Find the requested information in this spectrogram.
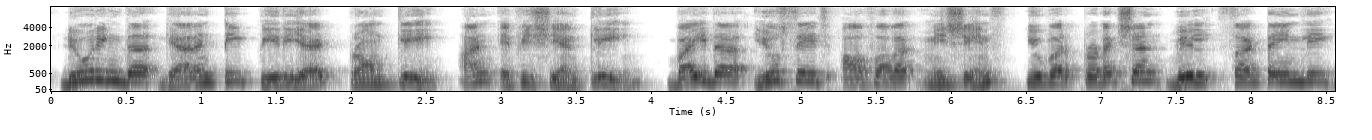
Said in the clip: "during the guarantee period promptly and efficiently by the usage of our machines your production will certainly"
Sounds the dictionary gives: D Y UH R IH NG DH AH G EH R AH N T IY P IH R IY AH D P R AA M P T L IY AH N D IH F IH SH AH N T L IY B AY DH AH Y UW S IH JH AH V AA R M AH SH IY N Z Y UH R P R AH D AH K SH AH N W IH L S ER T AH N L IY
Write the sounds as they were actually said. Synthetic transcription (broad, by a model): D Y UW R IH NG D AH G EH R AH N T IY P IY R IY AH D P R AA M P T L IY AH N D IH F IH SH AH N T L IY B AY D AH Y UW S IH JH AH V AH R M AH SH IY N S Y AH R P R AH D AH K SH AH N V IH L S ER T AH N L IY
